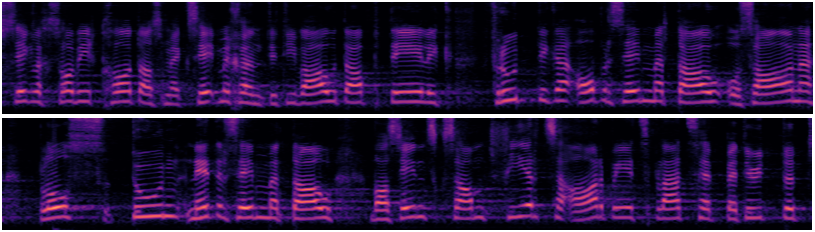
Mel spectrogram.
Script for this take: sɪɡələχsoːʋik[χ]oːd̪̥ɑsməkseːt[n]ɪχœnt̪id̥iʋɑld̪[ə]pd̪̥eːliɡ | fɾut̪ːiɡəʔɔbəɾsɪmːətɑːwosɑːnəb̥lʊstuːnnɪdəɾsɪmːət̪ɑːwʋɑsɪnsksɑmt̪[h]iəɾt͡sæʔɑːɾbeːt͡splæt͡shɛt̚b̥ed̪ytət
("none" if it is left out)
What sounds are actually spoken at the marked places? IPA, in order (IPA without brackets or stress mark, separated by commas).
χ, m, ɑ, f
